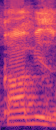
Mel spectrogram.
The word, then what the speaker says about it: قابض: یا قابض ہو، لفظ قابض ہو یعنی کہ قابض ہو، اس کو زوئے یعنی کہ زواد نہیں پڑھنا، داد پڑھنا ہے، عربی کا جو تلفظ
